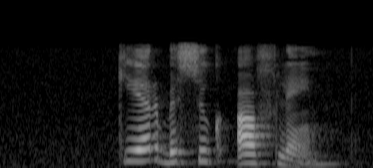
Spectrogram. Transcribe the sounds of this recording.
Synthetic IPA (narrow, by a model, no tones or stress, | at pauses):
kiərbəsukɐflɛ̰n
